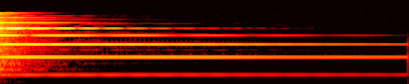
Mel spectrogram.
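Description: A struck bell-like chime hit twice in quick succession, ringing on and slowly fading away, the high overtones dying first.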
